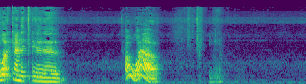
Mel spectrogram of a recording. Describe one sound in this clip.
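Cards are laid down softly on a table.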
